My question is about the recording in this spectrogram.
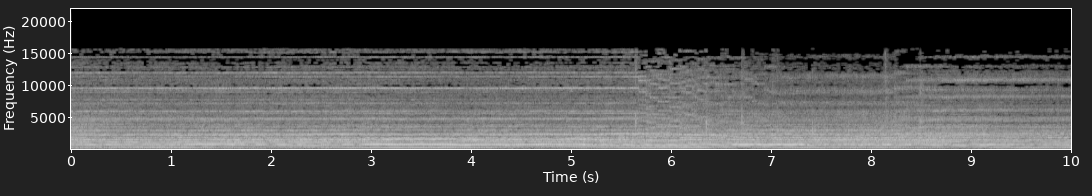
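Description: Electronic synthesizer music without drums: a steady low drone held under several sustained higher tones, some of which slide slowly up and down in pitch.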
